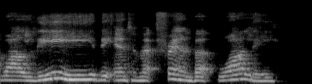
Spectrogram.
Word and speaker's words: wali: to our true self w a l i with the accent on both syllables not wali but wali wali so allah has blessed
